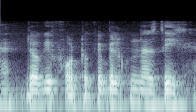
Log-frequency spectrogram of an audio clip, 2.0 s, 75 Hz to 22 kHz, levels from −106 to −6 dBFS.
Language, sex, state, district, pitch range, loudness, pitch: Hindi, male, Uttar Pradesh, Shamli, 110-120 Hz, -20 LUFS, 115 Hz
